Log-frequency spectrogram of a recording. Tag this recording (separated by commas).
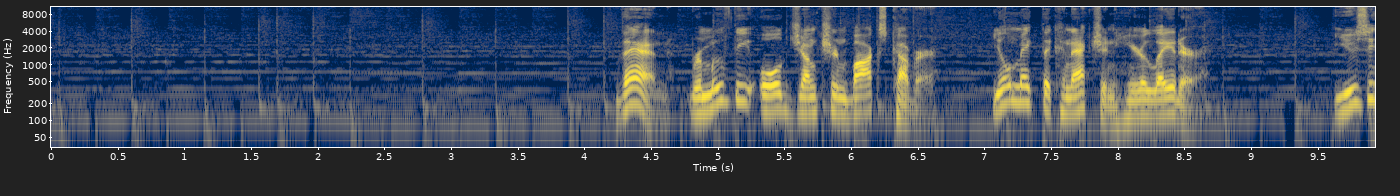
Speech, Music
